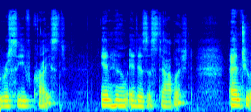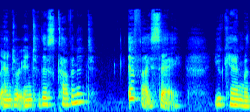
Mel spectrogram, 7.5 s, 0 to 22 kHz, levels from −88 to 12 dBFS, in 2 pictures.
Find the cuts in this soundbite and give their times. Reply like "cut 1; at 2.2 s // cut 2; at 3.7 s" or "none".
none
